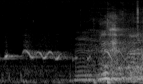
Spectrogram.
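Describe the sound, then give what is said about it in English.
A person whistles a short, wavering, angry tune that lasts under a second, followed by a burst of breathy, noisy vocal sound. “An angry whistle.”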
